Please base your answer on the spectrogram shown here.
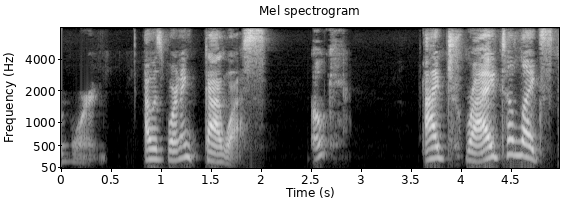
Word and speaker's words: Caguas: I was born in Caguas. Okay. I tried to spell that phonetically, but I don't know how to spell anything phonetically.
